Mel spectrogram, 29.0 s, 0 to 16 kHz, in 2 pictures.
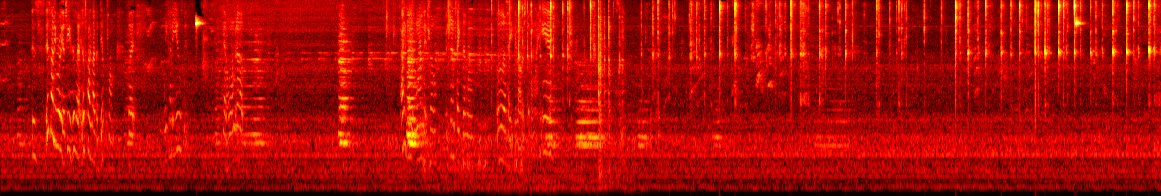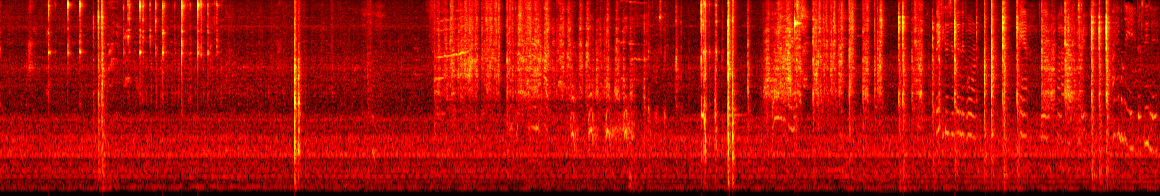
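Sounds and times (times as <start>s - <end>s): steady hum: 3.4s - 29.0s
utensil clinking against pan: 6.1s - 11.4s.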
